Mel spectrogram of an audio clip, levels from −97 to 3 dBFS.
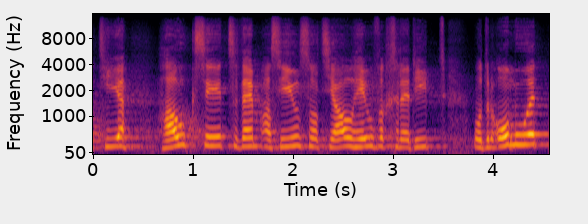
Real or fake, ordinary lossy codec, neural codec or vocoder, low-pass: fake; none; autoencoder, 48 kHz, 32 numbers a frame, DAC-VAE, trained on Japanese speech; 14.4 kHz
